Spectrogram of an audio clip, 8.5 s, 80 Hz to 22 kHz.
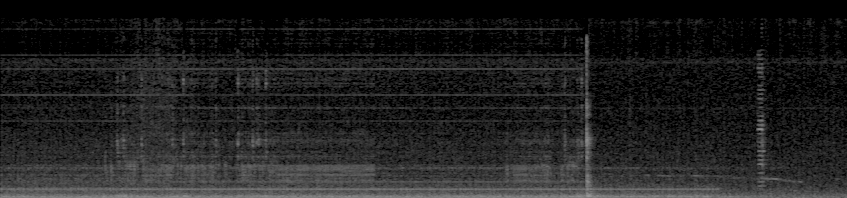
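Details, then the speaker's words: JVC DR-MH30 HDD DVD recorder bought as spares or repair, during the power-on loading sequence: faint steady hum with light irregular ticking and chatter as the hard disk is accessed; drive working normally, a positive sign. "It's actually accessing the hard disk, I could"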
